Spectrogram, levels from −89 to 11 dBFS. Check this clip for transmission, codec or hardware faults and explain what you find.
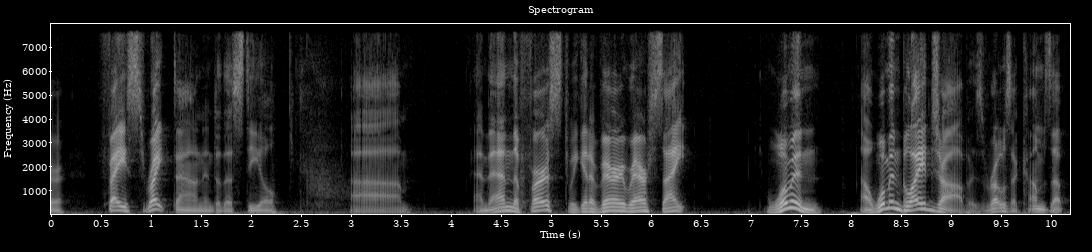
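No faults can be heard in this speech recording.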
